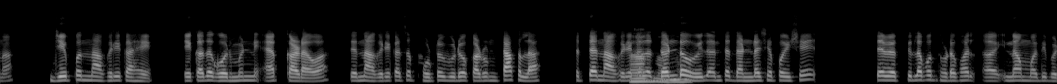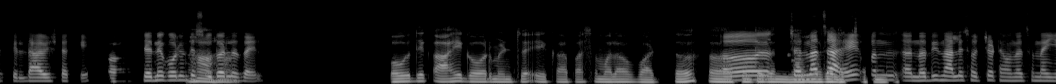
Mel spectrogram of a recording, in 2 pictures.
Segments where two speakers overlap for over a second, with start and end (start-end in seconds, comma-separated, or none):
17.7-19.5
